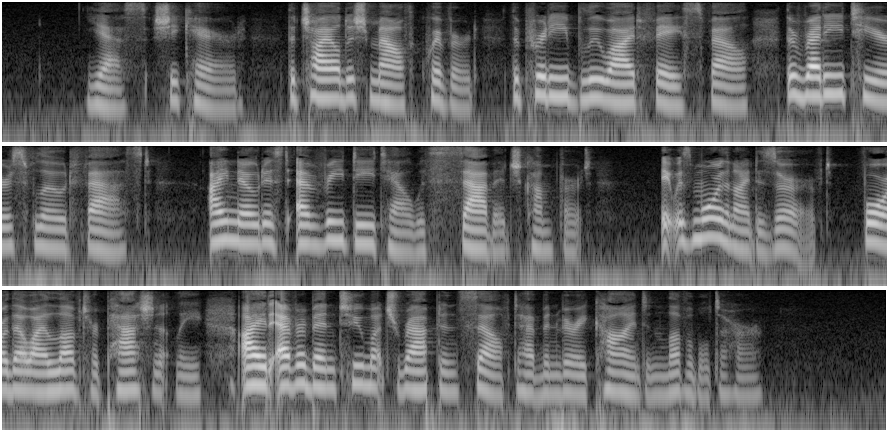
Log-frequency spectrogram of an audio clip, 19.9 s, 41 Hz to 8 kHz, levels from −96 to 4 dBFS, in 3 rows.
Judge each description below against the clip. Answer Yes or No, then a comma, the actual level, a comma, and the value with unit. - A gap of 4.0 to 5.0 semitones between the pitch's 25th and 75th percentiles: Yes, average, 4.4 semitones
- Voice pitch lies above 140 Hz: Yes, medium, 185 Hz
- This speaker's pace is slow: No, average, 165 wpm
